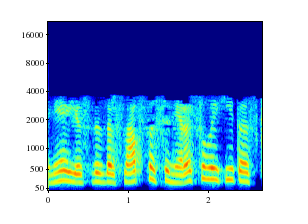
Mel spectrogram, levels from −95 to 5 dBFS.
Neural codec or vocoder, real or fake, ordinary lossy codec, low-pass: none; real; MP3, 16 kbps; 3.6 kHz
